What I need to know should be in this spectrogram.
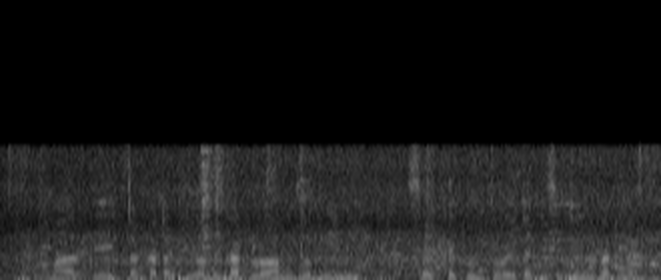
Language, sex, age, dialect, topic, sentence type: Bengali, female, 31-35, Jharkhandi, banking, question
